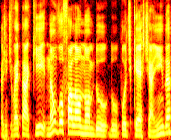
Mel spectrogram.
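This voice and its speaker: This man has an ordinary speaking voice, fairly high in pitch, moving at a fairly quick pace with lively intonation, recorded very cleanly with a silent background and a dry, close sound with no echo. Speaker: podcast host; works in communication and television. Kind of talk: podcast introduction.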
